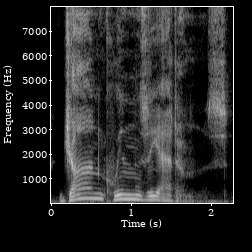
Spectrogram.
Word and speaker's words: John Quincy Adams: I wanted to talk about an individual that's very important in our history, and that is John Quincy Adams.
